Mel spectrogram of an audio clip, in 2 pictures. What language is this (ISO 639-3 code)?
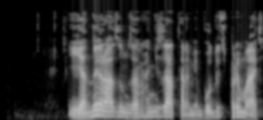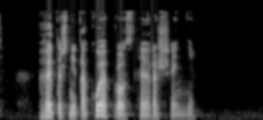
bel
